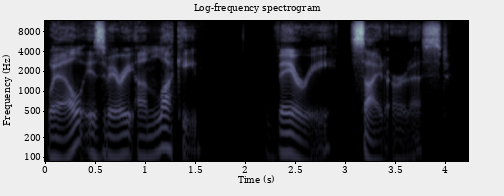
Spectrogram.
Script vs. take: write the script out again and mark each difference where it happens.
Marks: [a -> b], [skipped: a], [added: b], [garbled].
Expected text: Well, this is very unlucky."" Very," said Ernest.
Well, [skipped: this] is very unlucky."" Very," [said -> sighed] Ernest.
